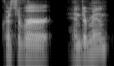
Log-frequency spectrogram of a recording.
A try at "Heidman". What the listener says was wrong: Heidman. There's no R in there, right? Heidman. Yeah, Heidman. or Heidman.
